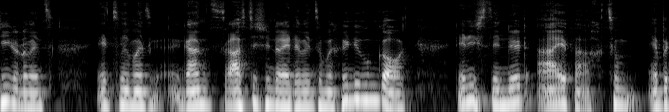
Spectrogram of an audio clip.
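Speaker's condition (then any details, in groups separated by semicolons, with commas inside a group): Cerebral palsy; cerebral palsy present from birth, wheelchair user, crawled on knees as child, needs help in daily life; personal assistance team via IV assistance contribution for almost 10 years, lives in own apartment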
